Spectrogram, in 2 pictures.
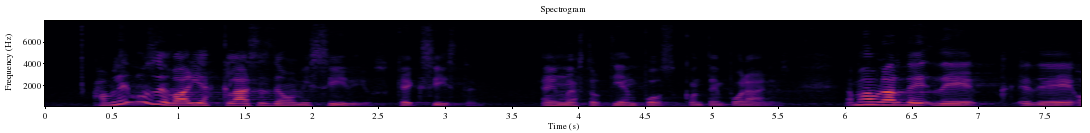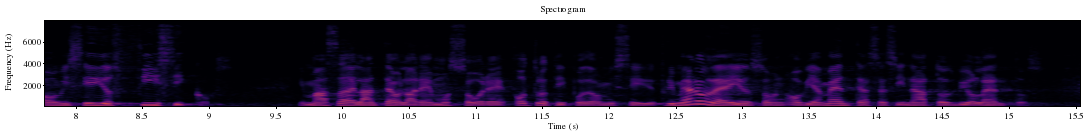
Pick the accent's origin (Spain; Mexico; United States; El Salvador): El Salvador; born there; Adivine quién es primero. Es mi país natal, El Salvador, ahí.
